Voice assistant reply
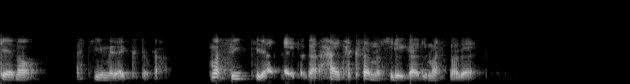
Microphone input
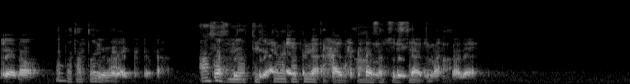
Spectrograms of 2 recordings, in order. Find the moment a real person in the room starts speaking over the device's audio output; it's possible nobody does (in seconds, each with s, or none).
0.5 s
